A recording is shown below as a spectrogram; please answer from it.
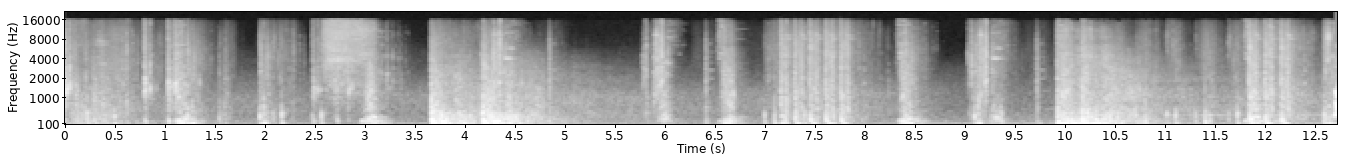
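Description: Gunfire in the tactical shooter Valorant, with bursts of rapid automatic shots and single sharp cracks coming in separate clusters, broken by short quiet gaps.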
